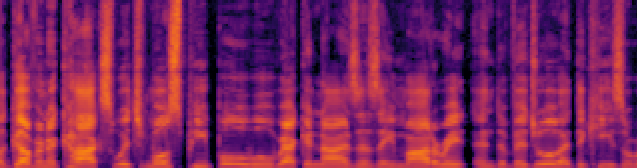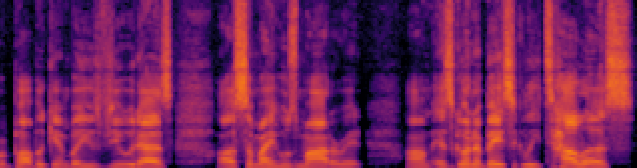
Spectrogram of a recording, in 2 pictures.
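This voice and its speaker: A man's voice: on the high side, no echo, clean studio sound. A man with a cold and a congested voice, hosting a casual livestream in a chatty, rambling way and laughing often. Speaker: show host.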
